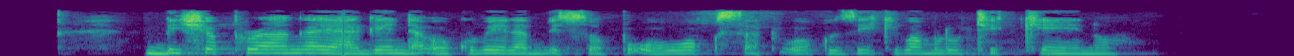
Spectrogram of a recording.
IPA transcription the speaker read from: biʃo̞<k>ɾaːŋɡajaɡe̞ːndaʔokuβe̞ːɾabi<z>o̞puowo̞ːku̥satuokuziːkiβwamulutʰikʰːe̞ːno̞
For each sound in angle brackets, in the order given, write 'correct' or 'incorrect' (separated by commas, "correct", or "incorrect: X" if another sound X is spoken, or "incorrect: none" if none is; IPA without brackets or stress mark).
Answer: incorrect: p, incorrect: s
